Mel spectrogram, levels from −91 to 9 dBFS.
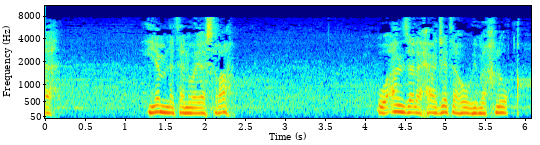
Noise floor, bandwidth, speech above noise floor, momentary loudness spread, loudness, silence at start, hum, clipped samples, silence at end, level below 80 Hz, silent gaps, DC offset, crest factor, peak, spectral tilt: -39 dBFS; 8 kHz; 23 dB; 23 LU; -17 LUFS; 0 s; none; under 0.1%; 0 s; -54 dBFS; none; under 0.1%; 14 dB; -6 dBFS; -6 dB/octave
